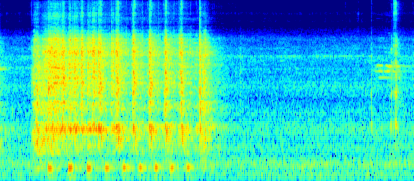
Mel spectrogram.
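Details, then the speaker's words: TVS Sport carburetor motorcycle with carburetor pipe removed: sharp even pops about five per second under two seconds; disconnected pipe causes the popping. "अगर pipe य से निकल जाएगा दोस्तों तो कभी भी इसका पाइप चेक करने का अगर य पाइप निकलेगा तो ऐसा आवाज जाते है"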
